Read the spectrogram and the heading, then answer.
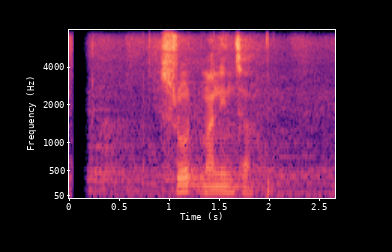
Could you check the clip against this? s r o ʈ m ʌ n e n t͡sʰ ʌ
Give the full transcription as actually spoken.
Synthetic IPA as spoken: s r o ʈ m a n i n t͡sʰ ʌ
